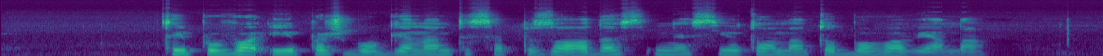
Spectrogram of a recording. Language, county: Lithuanian, Kaunas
